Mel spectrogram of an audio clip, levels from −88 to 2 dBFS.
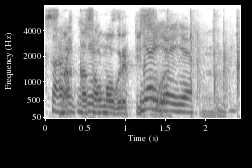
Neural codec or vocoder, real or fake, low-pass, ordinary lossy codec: vocoder, 44.1 kHz, 128 mel bands, Pupu-Vocoder; fake; 7.2 kHz; Opus, 32 kbps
